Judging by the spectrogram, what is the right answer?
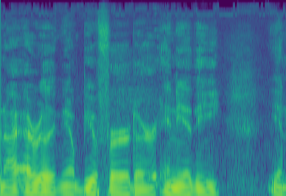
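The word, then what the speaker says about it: Beaufort: and grandkids so I'm glad you pronounced Buford correctly I remember years ago I was at history conference in Charleston this fell told me that he was going to go visit bordt South Carolina bordt South Carolina I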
